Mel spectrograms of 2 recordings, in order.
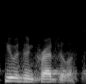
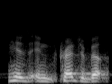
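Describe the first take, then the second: First: "incredulous" said cleanly and deliberately; a relieved, careful "incredulous"; corrected word. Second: "incredibil-" garbled and cut off mid-word; a fumbled, broken-off try at "incredibil-"; stumbled word. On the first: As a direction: land "incredulous" carefully, all four syllables. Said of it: "There we go". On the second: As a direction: trip over "incredibil-" and stop short. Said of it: "I'm not gonna get that word out". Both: Real, not acted.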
